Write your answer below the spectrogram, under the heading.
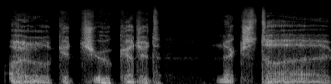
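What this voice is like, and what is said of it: Menacing Dr. Claw impression. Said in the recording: “I could do a very menacing Dr. Claw from Inspector Gadget”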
